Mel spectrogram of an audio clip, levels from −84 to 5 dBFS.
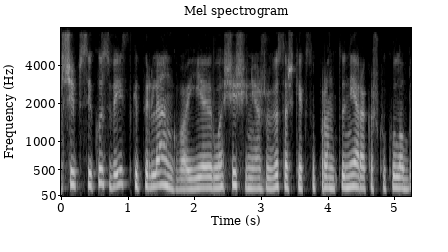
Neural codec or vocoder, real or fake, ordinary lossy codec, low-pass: none; real; Opus, 24 kbps; 7.2 kHz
